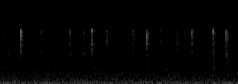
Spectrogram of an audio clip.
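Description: Faint keystrokes on a computer keyboard: a quick run of about a dozen light clicks as a word is typed.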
